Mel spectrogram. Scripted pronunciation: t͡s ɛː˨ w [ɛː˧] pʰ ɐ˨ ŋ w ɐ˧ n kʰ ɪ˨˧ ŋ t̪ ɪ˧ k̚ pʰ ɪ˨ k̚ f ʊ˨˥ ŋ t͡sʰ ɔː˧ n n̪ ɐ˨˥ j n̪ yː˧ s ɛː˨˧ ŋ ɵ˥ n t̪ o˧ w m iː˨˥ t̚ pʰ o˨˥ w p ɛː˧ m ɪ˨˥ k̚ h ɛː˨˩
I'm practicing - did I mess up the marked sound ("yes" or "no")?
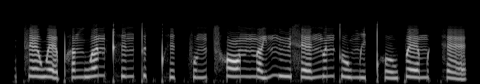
yes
